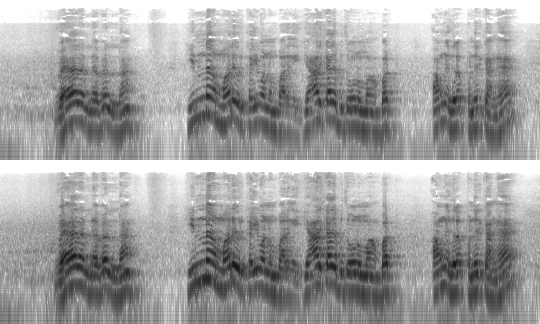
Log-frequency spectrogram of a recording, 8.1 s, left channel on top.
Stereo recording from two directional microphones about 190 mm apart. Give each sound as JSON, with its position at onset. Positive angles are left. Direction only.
{"t": 0.8, "sound": "a man's voice", "side_deg": 0}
